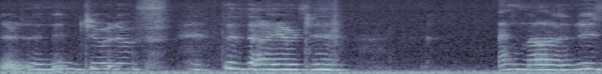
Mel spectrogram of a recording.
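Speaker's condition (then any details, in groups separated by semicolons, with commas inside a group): Cerebral palsy; voice sounds a bit off-center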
